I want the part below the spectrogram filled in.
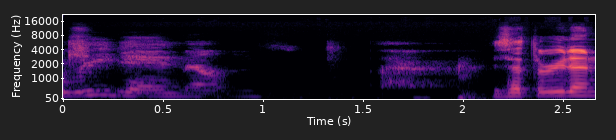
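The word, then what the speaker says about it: Readan: It has an E, but it is pronounced A. It's like, the Redan Mountains.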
